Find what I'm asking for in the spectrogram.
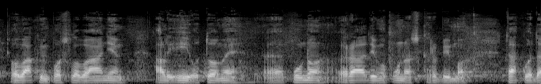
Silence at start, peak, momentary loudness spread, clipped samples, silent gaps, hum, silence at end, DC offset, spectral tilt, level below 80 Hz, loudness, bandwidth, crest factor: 0 s; 0 dBFS; 8 LU; under 0.1%; none; none; 0 s; under 0.1%; -5.5 dB/octave; -50 dBFS; -20 LUFS; 14 kHz; 18 dB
